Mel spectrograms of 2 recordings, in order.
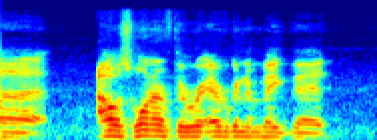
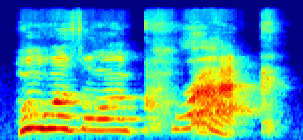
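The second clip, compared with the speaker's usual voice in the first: loud, very high, very slow, stretched-out booming holler; 6 dB louder than usual. Doing a voice for a joke about someone on crack: Stephen A voice. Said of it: "in my Stephen A voice".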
